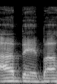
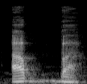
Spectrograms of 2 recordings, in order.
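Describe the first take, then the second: First: "আবে বা" with the first ব released as "be" before বা; wrong bounced reading. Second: "আব্বা" with ব held double, no vowel between; correct doubled reading. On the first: Teacher showing what to avoid, "আবে বা" with an echoed ব. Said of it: "আবে বা হবে না". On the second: Teacher showing the tashdid reading, "আব্বা" with a held double ব. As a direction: close on the ব of "আব্বা", hold, then release into বা. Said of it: "কিন্তু কি হবে?". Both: Shown as a demonstration.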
